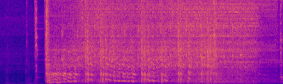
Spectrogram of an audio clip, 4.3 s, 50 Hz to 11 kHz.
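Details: 1984 Mercedes 500 SEL pre-merger AMG, sat 27 years: starter churns engine unevenly for a few seconds, never catches; fuel line cracked to trace supply back to central fuel pump, fuel delivery suspected, not confirmed.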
